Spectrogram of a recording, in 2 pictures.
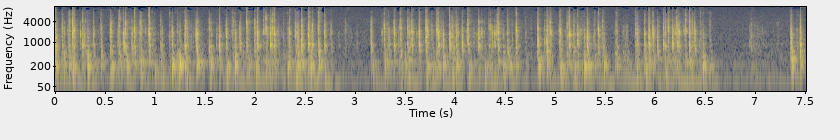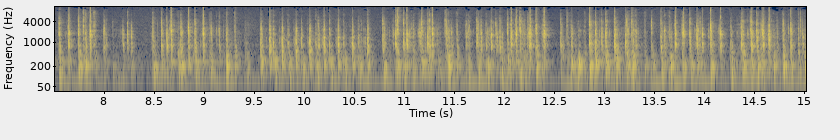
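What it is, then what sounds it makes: Plastic keyboard with round keycaps. Fingertips type rapidly on a small pink and white plastic keyboard with round plastic keycaps and a hollow body. The dense, clicky taps have a short, hollow sound, and the bursts of typing are broken by brief pauses.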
